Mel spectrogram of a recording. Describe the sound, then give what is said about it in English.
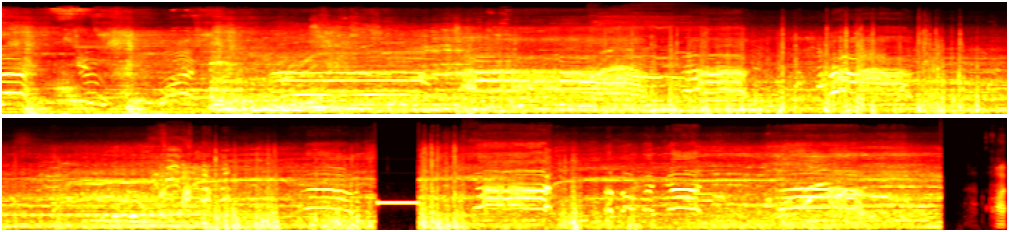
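Several riders scream and shriek continuously over a loud rush of wind as a roller coaster launches, with a brief cut near the end before the screaming resumes. “Do you know what your scream sounds like?”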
